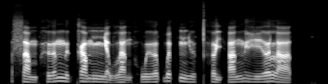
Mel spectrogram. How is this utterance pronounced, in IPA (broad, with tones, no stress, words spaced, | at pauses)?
sa˧˩mhɨ˨˦ə̯nɨ˨˦ka˧m ɲa̰˧˨wla̰˧˨nhwɨ˨˦ə̯ ɓə˦˥t̚ɲɨ̤˨˩t̪ʰə̰˧˨jʔa˨˦n ɣi˨˦ə̯la˨˩t̚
